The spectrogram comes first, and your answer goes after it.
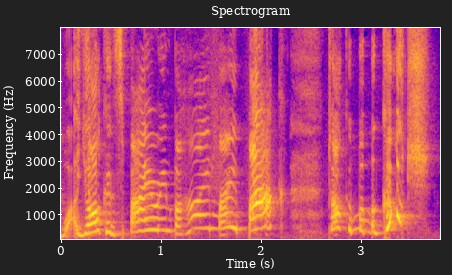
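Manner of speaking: high, loud indignant outburst. Acted. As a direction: act betrayed by everyone at work. Reacting to manager's odor talk.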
